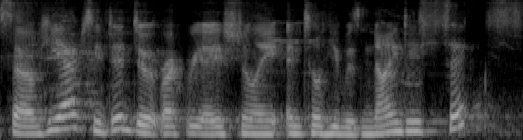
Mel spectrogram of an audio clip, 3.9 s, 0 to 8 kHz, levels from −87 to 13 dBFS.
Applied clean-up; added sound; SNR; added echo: neural separator model SepFormer DNS4.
